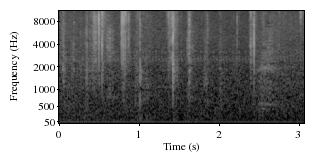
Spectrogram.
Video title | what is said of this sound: Thermomix® TM31® / TM5® - DDR Brötchen | richtig schön knusprig hört ihr es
